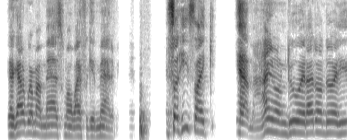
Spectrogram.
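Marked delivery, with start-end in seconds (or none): 3.5-5.2 put-on, Spanish-inflected accent. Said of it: "I don't mean to be doing the accent".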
